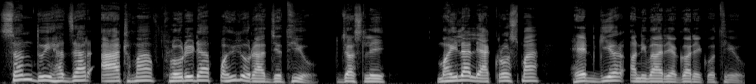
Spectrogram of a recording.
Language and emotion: Nepali, neutral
